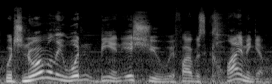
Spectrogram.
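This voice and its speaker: A man's voice: a little high, big pitch swings, a little fast. Man, livestream headset audio, casual rambling commentary, greets chat, faint background hiss. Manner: rambling and chatty, greets chat viewers by name. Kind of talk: casual commentary while flying a flight simulator.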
